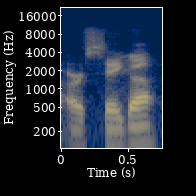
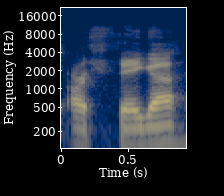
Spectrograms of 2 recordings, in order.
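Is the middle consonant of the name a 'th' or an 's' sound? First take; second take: s; th. First: The middle consonant is an 's' sound. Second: The middle consonant is a 'th' sound. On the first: The speaker calls it wrong. "not Arcega" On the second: The speaker calls it right. "Did you know that that's how you pronounce it? It's Arthega"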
